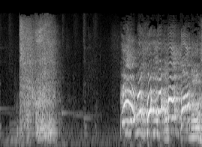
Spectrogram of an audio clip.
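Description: A short breathy burst of noise lasting about a second, then, a little past halfway, loud high-pitched laughter that breaks out suddenly and keeps going.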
